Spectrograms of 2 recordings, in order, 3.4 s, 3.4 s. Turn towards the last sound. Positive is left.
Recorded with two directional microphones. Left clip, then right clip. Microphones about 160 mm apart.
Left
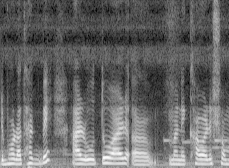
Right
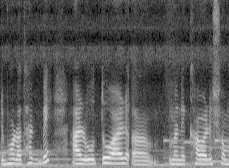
turn(degrees=15)  # may be behind; listen again after turning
